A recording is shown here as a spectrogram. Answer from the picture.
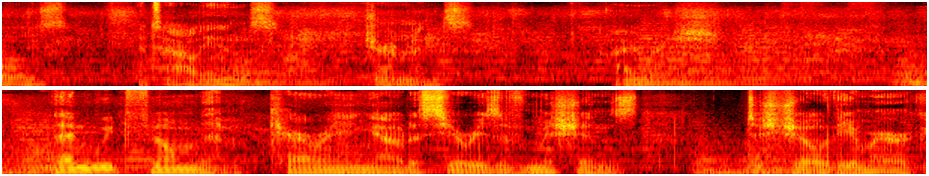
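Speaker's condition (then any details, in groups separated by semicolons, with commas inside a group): No condition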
